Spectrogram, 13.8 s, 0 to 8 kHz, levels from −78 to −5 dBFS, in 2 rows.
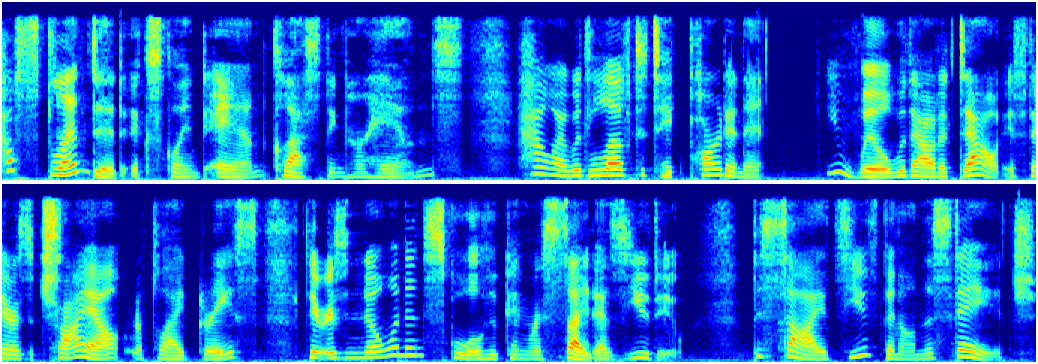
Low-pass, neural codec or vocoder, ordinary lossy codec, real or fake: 7.2 kHz; autoencoder, 48 kHz, 32 numbers a frame, DAC-VAE, trained on Japanese speech; AAC, 48 kbps; fake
